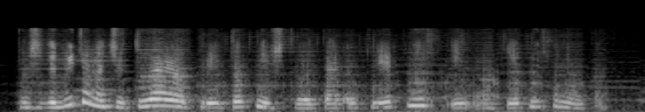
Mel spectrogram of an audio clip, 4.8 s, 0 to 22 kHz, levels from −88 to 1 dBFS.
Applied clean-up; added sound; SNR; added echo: neural separator model SepFormer DNS4.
